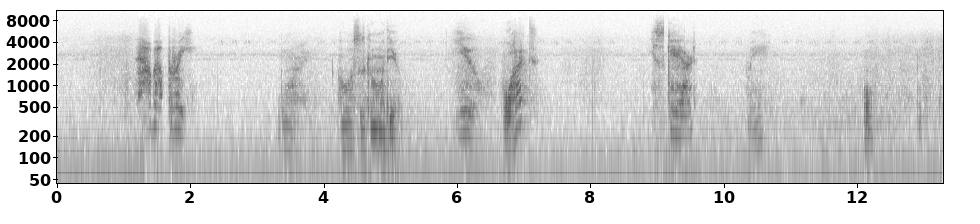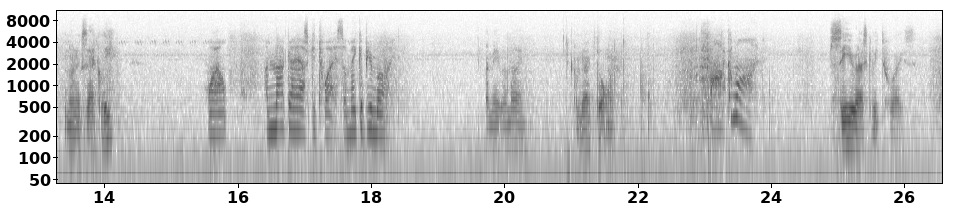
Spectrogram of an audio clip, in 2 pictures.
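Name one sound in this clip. A young boy speaks nearby in a tense, pleading voice.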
